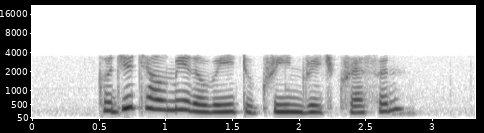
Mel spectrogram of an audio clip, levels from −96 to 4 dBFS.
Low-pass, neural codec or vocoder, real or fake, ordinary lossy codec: 3.6 kHz; none; real; none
